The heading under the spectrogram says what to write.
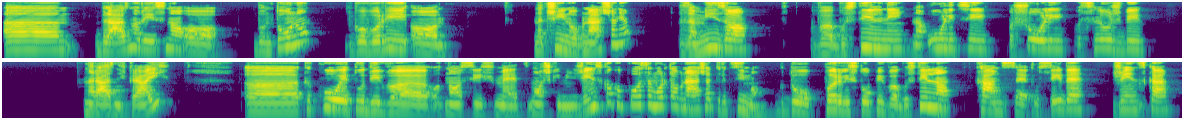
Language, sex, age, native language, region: Slovenian, female, 30-49, Slovenian, Central Slovenia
